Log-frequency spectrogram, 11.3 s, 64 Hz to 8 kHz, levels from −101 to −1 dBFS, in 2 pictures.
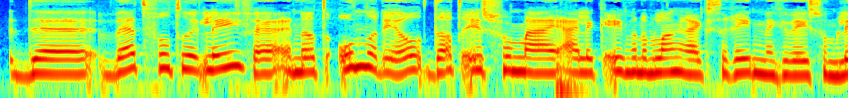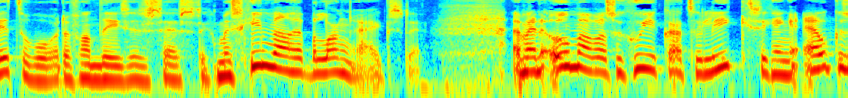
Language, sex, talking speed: Dutch, female, 200 wpm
